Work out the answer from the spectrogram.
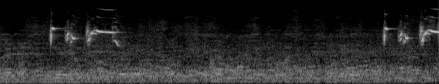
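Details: European goldfinch song in the Widani style, two short bursts of high, twanging, tinkling notes separated by a pause, with a constant low background rumble.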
